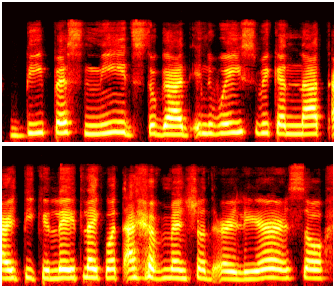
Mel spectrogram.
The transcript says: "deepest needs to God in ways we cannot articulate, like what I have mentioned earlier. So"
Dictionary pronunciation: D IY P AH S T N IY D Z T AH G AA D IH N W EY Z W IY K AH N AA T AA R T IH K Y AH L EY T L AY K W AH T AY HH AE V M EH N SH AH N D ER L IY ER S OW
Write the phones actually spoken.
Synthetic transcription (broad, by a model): D IY P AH S T N IY D S T AH G AA D IH N W EY S W IY K AH N AA T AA R T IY K Y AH L EY T L AY K W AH T AY HH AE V M EH N SH AH N D ER L IY ER S OW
